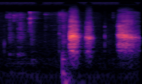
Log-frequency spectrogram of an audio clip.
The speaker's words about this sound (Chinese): 打字？为什么呀？害怕被发现吗？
